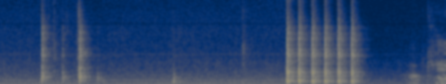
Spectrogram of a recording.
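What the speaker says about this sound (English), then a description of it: "I'm just going to use my spatula and try to get around here because it has a tendency to stick to the sides" A spatula knocks and scrapes around the sides of a mixing bowl of sugar-free peanut butter cookie dough, giving scattered clinks followed by a rapid run of six bright taps, then a soft scraping swish.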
